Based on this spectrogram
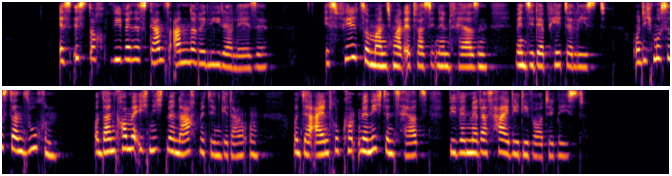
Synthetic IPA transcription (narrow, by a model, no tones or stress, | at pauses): ʔɛsɪstd̥ɔχv̥iːvɛnɛsɡ̥ant͡sʔa̰ndəʁ̞əliːdɐlɛːzə | ʔɛsfeːltz̥oːmançmaːlʔɛtv̥asɪndeːnfɛɐzn̩vɛnziːdeːɐpʰeːtɐliːst | ʔʊntɪçmʊsɛsd̥anzuːxn̩ | ʔʊntd̥ankʰɔməʔɪçnɪçtmeːɐnaːχmɪt̚d̥eːmɡədaŋkŋ̩ | ʔʊnt̚d̥eːɐʔaɪndʁʊkʰːɔmtmiːɐnɪçtɪnshɛɐt͡sv̥iːvɛnmiːɐdashaɪdidiːvɔɐtʰəliːst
